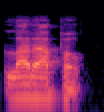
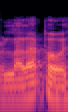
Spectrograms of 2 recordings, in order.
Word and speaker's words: Ladapo: This is a man called Joseph Ladapo, or Ladapo, I think is the pronunciation of his name.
